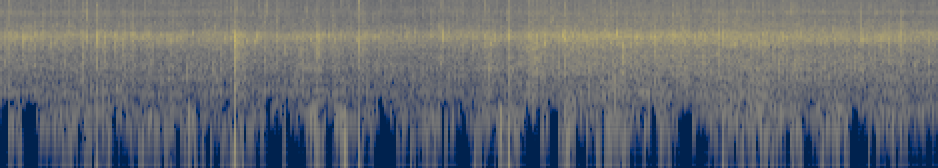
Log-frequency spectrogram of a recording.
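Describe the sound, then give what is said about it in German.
Vegetables, including red bell pepper and green spring onions, frying in hot oil in a pan: a steady, dense sizzle full of fine crackles and a few louder pops, constant in level with no talk. “Wie man das hört, das Fett ist heiß und das Gemüse ist in der Pfanne.”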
